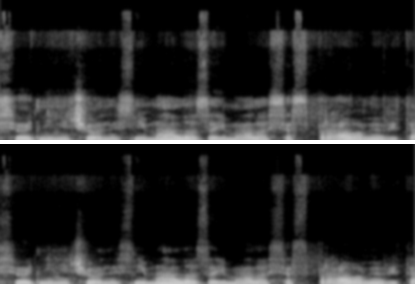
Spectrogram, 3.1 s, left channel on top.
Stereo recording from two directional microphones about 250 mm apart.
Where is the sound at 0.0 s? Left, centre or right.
Centre.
